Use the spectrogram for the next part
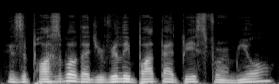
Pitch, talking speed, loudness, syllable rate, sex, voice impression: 120 Hz, 260 wpm, -17 LUFS, 5.7 syllables/s, male, masculine, adult-like, cool, intellectual, calm, slightly friendly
